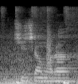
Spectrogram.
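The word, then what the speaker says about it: chicha morada: It's called chicha madero. I'm not sure that's how you say it. Let me ask my man right here. How do you pronounce the name of this drink? Chicha madero.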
